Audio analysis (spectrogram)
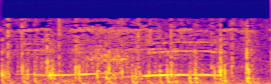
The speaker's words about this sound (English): Bill. Bill, listen. Ain't that cattle I hear? It sure is, Jingles. You sure had it figured right, Wild Bill. Here they come. Stay back in these rocks and let them go on by.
